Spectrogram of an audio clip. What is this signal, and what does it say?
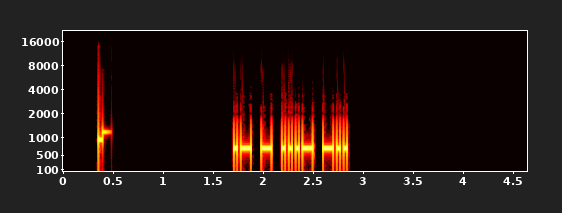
Morse code, heard as a keyed tone, about 34 wpm, 700 Hz. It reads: ATVD
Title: All Cut Numbers - 4-Digit 35wpm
